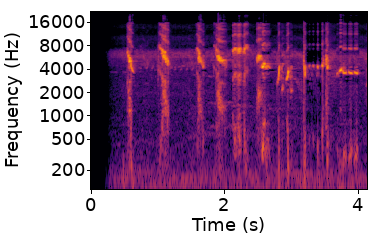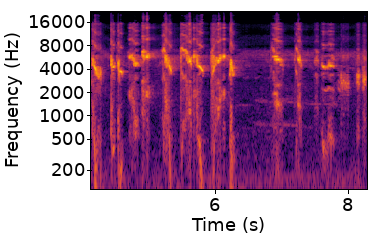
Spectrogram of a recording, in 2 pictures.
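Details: White-eye (pleci) singing in wild-style 'ngalas' manner, Indonesia: rapid high-pitched chirps and twittering notes in quick bursts, bright thin trills repeated through, with brief pauses between phrases.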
